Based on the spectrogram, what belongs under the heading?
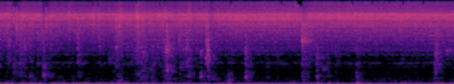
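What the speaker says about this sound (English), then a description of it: "okay, so now my bacon bits go inside" Bacon bits frying in a pot give off a loud, dense, continuous sizzle with faint crackles, heard up close with no one speaking.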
